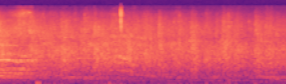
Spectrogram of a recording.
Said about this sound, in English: Praise God. Come on, clap our hands like we really mean it this morning. Hallelujah, hallelujah, hallelujah.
